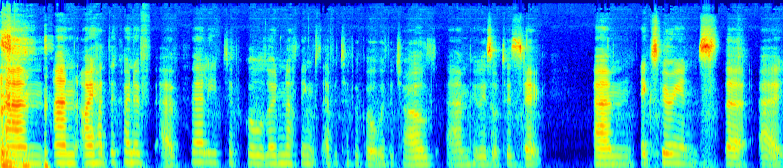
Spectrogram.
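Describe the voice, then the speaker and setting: A woman with a British accent speaks at a moderate pace, her pitch in the middle range. Her pitch moves in an ordinary way, while her loudness swings widely. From London, England. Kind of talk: radio interview.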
